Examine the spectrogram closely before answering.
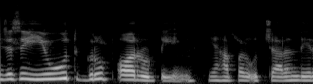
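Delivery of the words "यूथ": यूथ with a long "oo"; long "oo" sound. Shown as a demonstration. Teacher gives the first example, long "oo". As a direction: draw out the vowel in यूथ. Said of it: "ओयू को ऊ के रूप में".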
